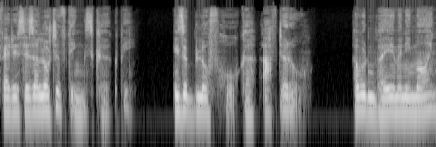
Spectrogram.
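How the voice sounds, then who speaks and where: A put-on character voice sits at a middle pitch with monotone, flat intonation. It is quiet and moves at a moderate pace. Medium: read story. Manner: calm, unhurried, quietly menacing.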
